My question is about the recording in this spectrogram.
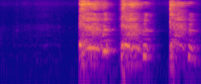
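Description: A woman coughing: a short run of three loud, harsh coughs starting just under a second in. She has been ill for the past week.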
